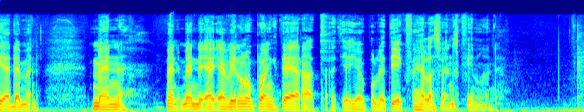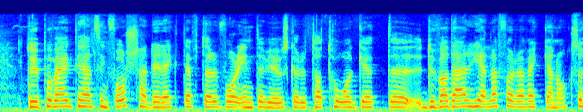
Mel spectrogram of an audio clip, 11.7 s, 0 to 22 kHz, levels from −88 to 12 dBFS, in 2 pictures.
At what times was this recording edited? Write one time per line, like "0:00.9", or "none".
none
